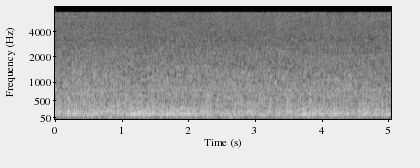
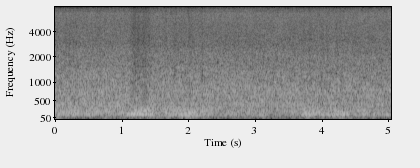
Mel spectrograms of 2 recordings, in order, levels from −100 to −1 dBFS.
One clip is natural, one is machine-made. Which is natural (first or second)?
second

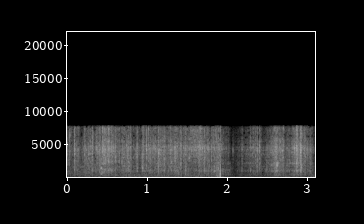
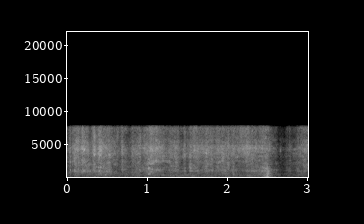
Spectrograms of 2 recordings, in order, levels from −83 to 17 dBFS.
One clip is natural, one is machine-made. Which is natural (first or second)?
first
